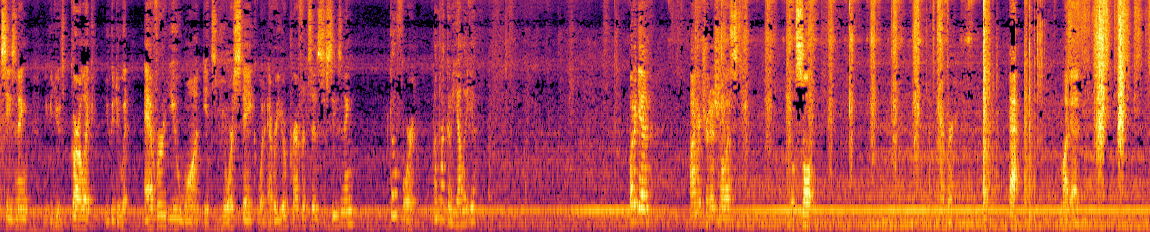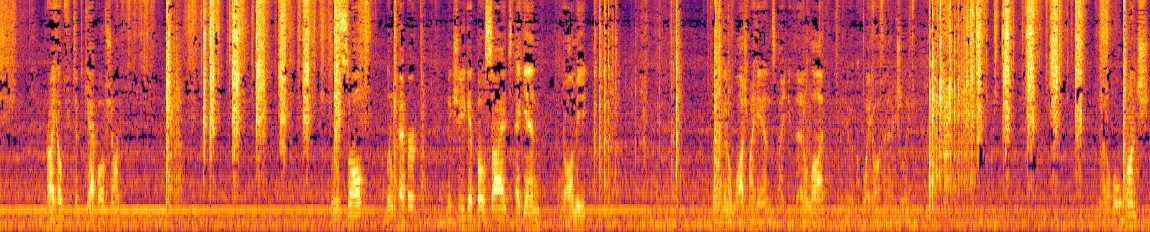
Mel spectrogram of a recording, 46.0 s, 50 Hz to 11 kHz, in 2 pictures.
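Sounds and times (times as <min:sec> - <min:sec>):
steady low hum: 0:00.0 - 0:46.0
pepper grinder rasping: 0:14.4 - 0:19.0, 0:21.7 - 0:23.3, 0:26.8 - 0:30.4, 0:42.2 - 0:44.8.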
